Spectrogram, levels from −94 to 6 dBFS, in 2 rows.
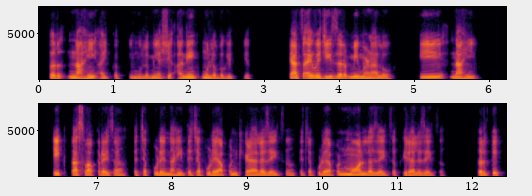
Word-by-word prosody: तर 165 +1 +3
नाही 140 +1 +3
ऐकतर 130 -2 -6
ती 120 +2 -14
मुलं. 125 -1 -4
मी 135 +2 -1
अशी 135 +4 -2
अनेक 140 +3 +3
मुलं 130 -2 0
बघितली 120 - -8
आहेत. - - -13 0.5
त्याचऐवजी 175 -1 +5
जर 175 0 +3
मी 165 -1 +3
म्हणालो, 145 -3 0
की 150 +4 0
नाही 150 -5 +1 0.6
1 160 - +3
तास 170 0 +3
वापरायचा 150 +3 0
त्याच्यापुढे 145 -3 -3
नाही. 140 +4 -1
त्याच्यापुढे 145 -2 -2
आपण 140 +1 0
खेळायला 135 +1 +3
जायचं. 140 +5 -4
त्याच्यापुढे 135 -1 -4
आपण 135 +2 -1
मॉलला 145 +2 +3
जायचं, 140 +1 -3
फिरायला 135 +1 0
जायचं. 125 -3 -6 0.5
तर 190 0 +4
ते 205 - +3
140 Hz, 165 wpm, -24 LUFS, 130-155 Hz, 0.6 s, त्याचऐवजी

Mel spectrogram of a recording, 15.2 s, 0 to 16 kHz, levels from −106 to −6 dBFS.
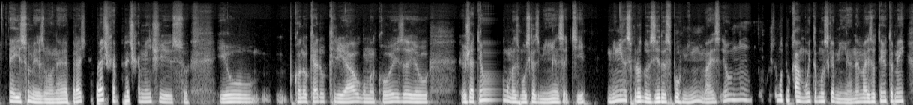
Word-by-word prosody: É 150 - +2
isso 135 +3 +3
mesmo, 110 -6 +2
né, 110 +2 +3
pratica 140 +8 -1
pratica 180 -5 +3
praticamente 140 -2 -3
isso. 110 -3 -4 0.5
Eu, 120 0 +2 0.7
quando 130 0 0
eu - - 0
quero 135 +2 -2
criar 120 -2 0
alguma 125 -3 -1
coisa, 130 +2 0
eu 120 -1 +3 0.6
eu 125 - +3
já 130 +2 +4
tenho 170 +5 +1 0.3
algumas 140 -9 +1
músicas 120 +1 +1
minhas 110 +2 +1
aqui, 110 +1 -4 0.4
minhas 165 +7 0
produzidas 130 -4 +4
por 135 -4 +1
mim, 120 +7 -2
mas 120 +1 -3
eu 170 +4 -4
não 190 -1 -5 0.2
não - - -29
costumo 175 0 -2
tocar 165 -2 +1
muita 140 +1 -2
música 140 +1 0
minha, 105 -5 -2
né. 120 +3 -1
Mas 130 0 +2
eu 135 - +4
tenho 150 +2 0
também 150 +1 -1
130 Hz, 160 wpm, -21 LUFS, 120-145 Hz, 0.7 s, já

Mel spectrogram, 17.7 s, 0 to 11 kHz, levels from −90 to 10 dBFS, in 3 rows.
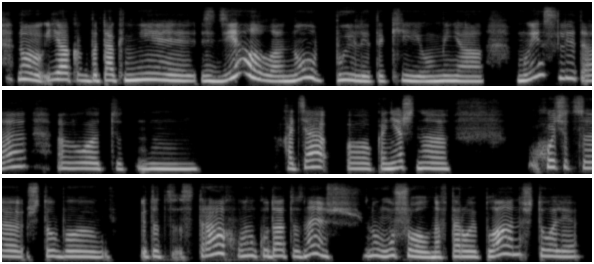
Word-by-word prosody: Ну, 260 -6 +3
я 260 0 +3
как 225 -3 -5
бы 210 +1 +2
так 230 +1 0
не 230 -3 +4
сделала, 215 - +4
но 280 +11 +3 0.2
были 225 -4 +2
такие 200 +1 -1
у 190 - +1
меня 195 -1 +3 0.3
мысли, 310 - -1
да. 275 +5 -4 0.3
Э, 225 - -6
вот, 225 -1 -2 0.3
м. 205 -1 +2 0.9
Хотя, 260 +6 0 0.2
э, 215 -1 -3
конечно, 220 0 0 0.8
хочется, 235 -5 -3
чтобы 215 -1 -1 0.4
этот 210 0 -4 0.2
страх, 280 - -1
он 240 0 -3
куда-то, 235 -1 -2
знаешь, 240 -3 -4
ну, 240 -2 -1
ушёл 220 -6 +1
на 195 +1 +3
второй 215 +2 0
план, 300 - +1
что 245 -5 -5
ли. 215 -1 -2
220 Hz, 115 wpm, -23 LUFS, 205-250 Hz, 0.9 s, не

